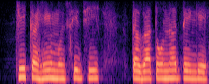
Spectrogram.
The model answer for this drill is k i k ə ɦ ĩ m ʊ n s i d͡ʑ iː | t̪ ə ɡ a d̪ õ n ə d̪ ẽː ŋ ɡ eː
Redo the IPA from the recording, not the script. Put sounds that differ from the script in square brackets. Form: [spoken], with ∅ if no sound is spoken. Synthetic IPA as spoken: k i k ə ɦ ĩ m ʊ n s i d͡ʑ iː | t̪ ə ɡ a [t̪] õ n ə d̪ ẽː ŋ ɡ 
